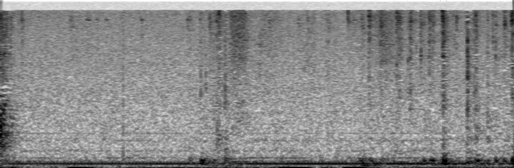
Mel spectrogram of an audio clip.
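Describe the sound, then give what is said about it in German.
Soft, irregular clicking of someone typing on a laptop keyboard, heard faintly in the background over a steady low hum, with no one speaking. “Ich finde das Tippen des, des Laptops, das ist immer angenehm im Hintergrund.”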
